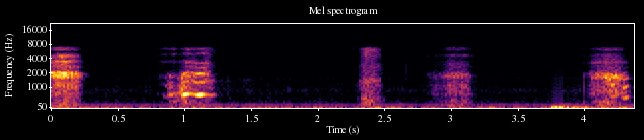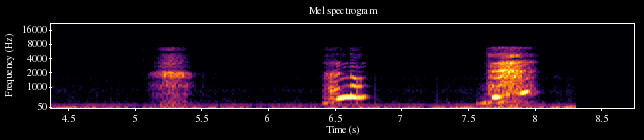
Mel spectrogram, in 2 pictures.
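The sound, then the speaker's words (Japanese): A woman sobs in ragged, gasping bursts, about eight shaky breaths with whimpering catches, fairly loud over a faint steady hum, with no words spoken. “泣いてちゃわからないよ。”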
